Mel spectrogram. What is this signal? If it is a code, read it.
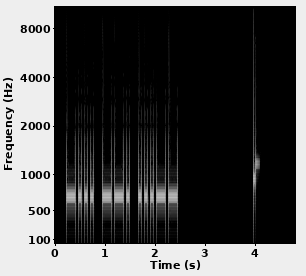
Morse code, heard as a keyed tone, about 20 wpm, 700 Hz. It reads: BG3
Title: Callsign Prefixes for Top 100 DXCC - 20wpm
